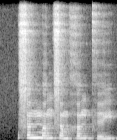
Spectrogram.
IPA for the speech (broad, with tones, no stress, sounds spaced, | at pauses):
s ɐ˧ n m ɐ˨˥ ŋ s ɐ˨ m h ɐ˧ ŋ pʰ e˨˥ j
